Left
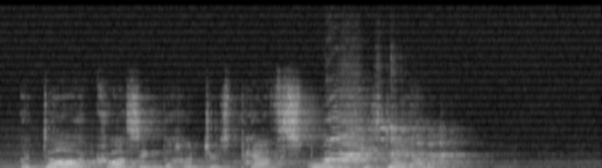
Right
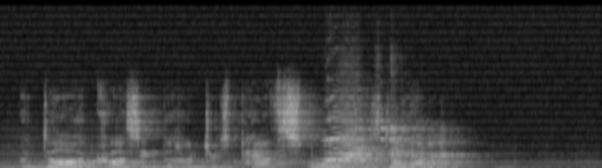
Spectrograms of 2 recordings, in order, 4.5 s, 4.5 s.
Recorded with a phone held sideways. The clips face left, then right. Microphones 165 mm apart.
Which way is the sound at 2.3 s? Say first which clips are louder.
Left 4 dB; 40° left (ahead or behind).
